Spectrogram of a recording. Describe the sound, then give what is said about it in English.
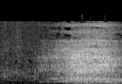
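A single tiger roar at night in the jungle swells from a low rumble into a loud, raspy, sustained bellow lasting about a second, heard on its own with no talking. “Have you ever heard a tiger in the night, in the jungle, and you were all alone?”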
